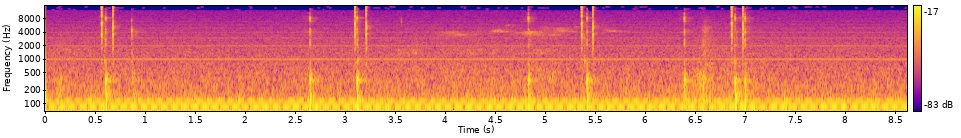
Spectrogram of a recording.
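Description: Computer mouse buttons clicking about seven times, several as quick double clicks, over a steady low hum.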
